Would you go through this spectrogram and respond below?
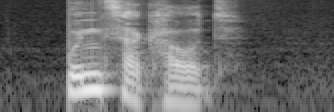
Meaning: not to be chewed (especially as a medication)
- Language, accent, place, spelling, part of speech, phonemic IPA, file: German, Germany, Berlin, unzerkaut, adjective, /ˈʊnt͡sɛɐ̯ˌkaʊ̯t/, De-unzerkaut.ogg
